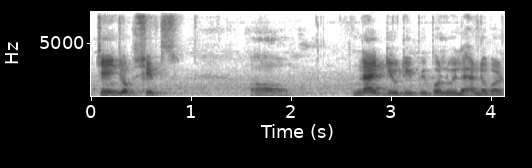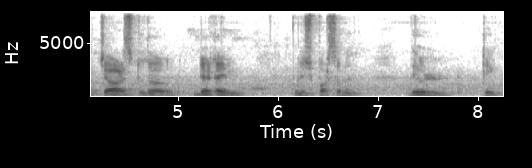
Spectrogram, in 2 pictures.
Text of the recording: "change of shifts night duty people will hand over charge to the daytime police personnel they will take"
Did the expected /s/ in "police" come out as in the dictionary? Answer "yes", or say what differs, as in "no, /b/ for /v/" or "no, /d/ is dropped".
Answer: no, /ʃ/ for /s/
